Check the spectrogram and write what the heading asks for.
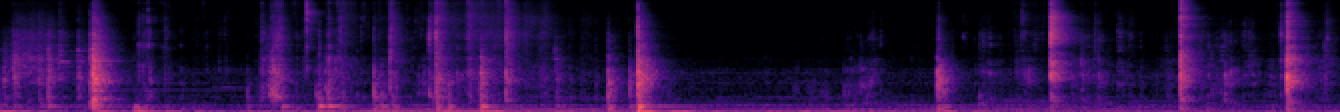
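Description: Hands handling a metal trading-card tin and the box inside it: a string of sharp clicks, taps and knocks, the loudest about five seconds in, with a quieter spell just after and scattered taps near the end.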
